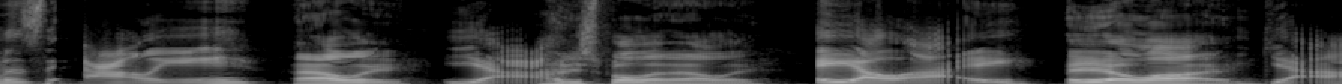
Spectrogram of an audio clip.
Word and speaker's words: Ali: my name is Allie. Allie. Yeah. How do you spell that, Allie? ALI. A-L-I. Yeah. Okay. Like Ali. Like Muhammad Ali.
